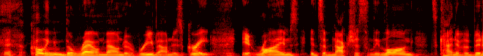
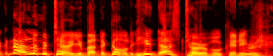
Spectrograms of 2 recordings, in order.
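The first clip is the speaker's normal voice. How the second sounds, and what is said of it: Imitates another person's voice. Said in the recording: “That is a very bad Charles Barkley impression. ... Okay, that was pretty good.”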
